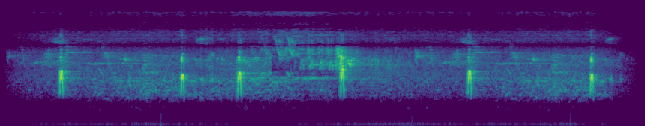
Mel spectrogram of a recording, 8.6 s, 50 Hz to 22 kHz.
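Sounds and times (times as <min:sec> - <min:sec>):
Picoides tridactylus three-toed woodpecker: 0:00.7 - 0:05.1, 0:06.2 - 0:08.3.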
